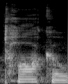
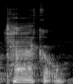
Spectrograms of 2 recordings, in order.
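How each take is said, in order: First: The word is said without a British pronunciation. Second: The word is said with a British pronunciation. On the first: The speaker calls it right. "It's called a" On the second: The speaker calls it wrong. "that's your Britishism coming through"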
